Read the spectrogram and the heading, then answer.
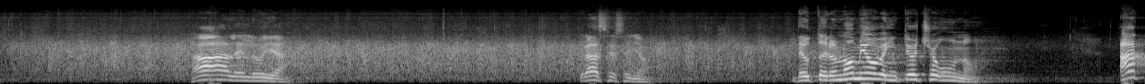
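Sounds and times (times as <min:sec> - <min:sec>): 
audience applause: 0:00.0 - 0:09.0
speech: 0:01.9 - 0:03.0, 0:05.8 - 0:06.6, 0:07.9 - 0:09.9, 0:11.2 - 0:11.4.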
